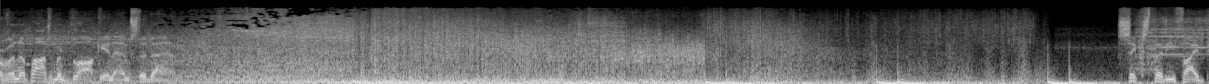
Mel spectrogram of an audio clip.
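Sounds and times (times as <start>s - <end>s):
jet crash explosion: 1.7s - 10.5s
deep rumbling boom: 3.0s - 11.2s.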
